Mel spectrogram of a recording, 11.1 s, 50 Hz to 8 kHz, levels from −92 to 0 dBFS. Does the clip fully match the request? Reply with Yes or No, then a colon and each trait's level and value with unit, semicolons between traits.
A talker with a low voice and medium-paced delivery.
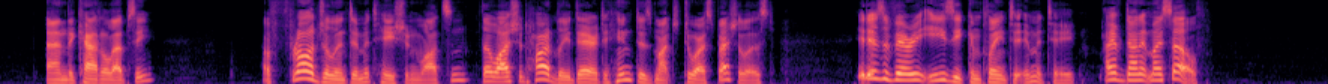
No: medium, 150 Hz; average, 175 wpm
